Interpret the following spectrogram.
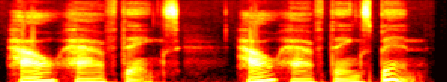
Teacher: We connect them. The v in have connects to the th in things.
